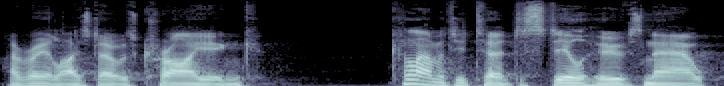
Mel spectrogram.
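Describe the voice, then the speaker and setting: A man narrating a dramatic first-person story in an expressive, theatrical audiobook manner. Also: deep voice, moderate pace.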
